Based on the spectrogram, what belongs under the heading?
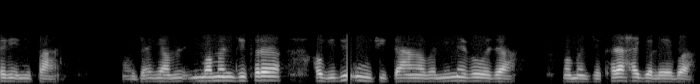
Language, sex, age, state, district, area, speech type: Manipuri, female, 60+, Manipur, Imphal East, rural, conversation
